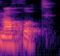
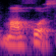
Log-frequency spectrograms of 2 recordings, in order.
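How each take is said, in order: First: The word ends with a t sound. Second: The word ends with an s sound. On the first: "if you pronounce it according to um, the Sephard" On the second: "that's the Hebrew pronunciation"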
